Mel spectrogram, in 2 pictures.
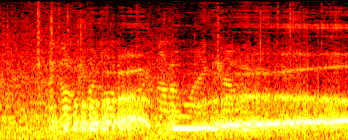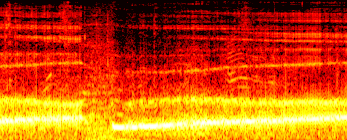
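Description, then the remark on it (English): A human voice imitates a howler monkey: two long, loud, droning calls that slowly rise in pitch, with a short break between them and no other talk. “Howler Monkey came up on University Challenge yesterday.”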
